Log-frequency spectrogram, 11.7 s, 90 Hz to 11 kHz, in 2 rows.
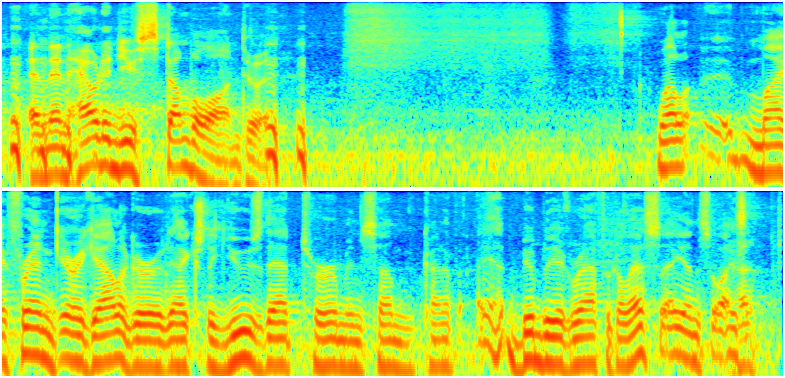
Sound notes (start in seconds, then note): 1.9 chuckles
